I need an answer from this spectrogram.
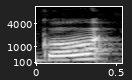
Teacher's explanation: Velar contact between the tongue and the soft palate.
